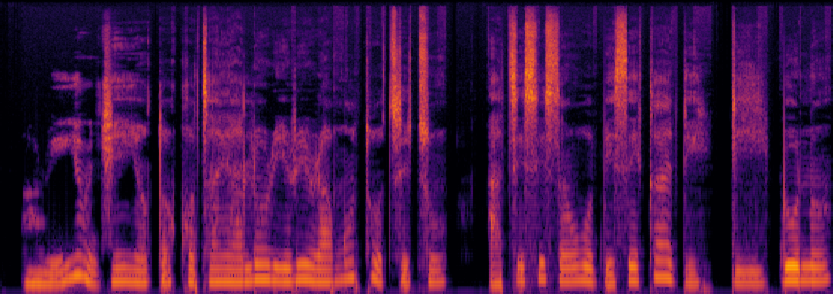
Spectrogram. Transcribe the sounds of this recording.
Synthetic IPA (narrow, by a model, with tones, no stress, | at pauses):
a˨mĩ˨˦j̃ã˦˨d͡ʒi˨˦˨j̃ã˧tɔ̰˧kʰɔ˧tʰa˧ja˧lo˦ɾi˦˧ɾi˦ɾa˧mɔ̃˦tʰɔ˦˨tḭ˨˦tũ˧ | a˨ti˧˦si˦˨sã˧wo˦˨ɡ͡be˨se˦ka˦˨de˨˦d̥i˧˦˧ɡ͡bo˦nã˦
